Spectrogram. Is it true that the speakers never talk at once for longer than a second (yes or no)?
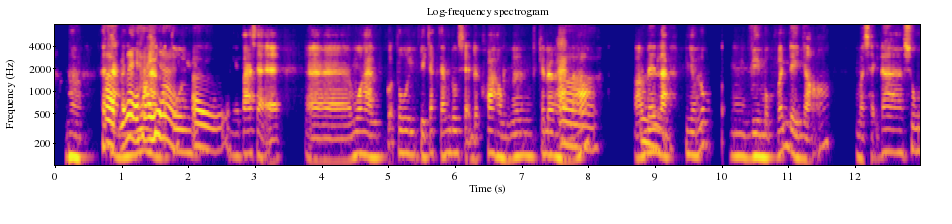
no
